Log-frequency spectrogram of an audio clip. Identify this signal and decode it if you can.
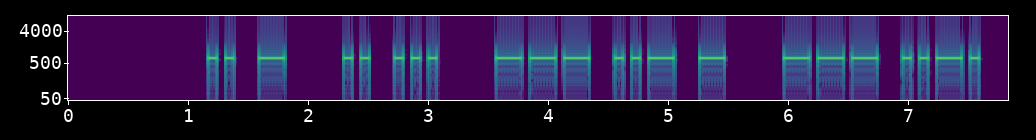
Morse code, heard as a keyed tone, about 17 wpm, 700 Hz. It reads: IT IS OUT OF
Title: Sentences from Top 1400 Words 17wpm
